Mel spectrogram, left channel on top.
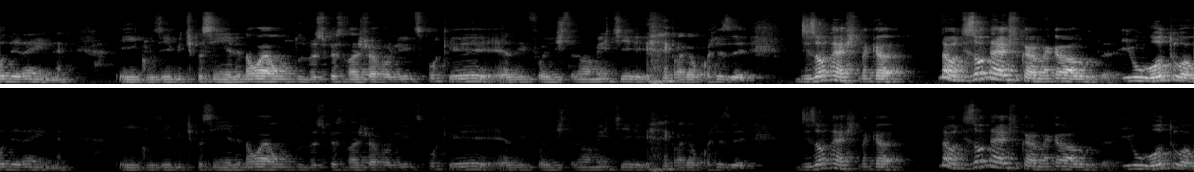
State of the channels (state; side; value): quieter; right; 15.4 dB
